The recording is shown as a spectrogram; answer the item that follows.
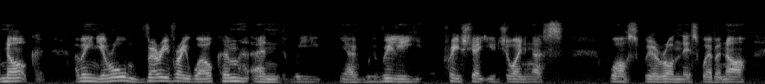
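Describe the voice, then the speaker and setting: A man with a British accent speaks at a fairly high pitch and a moderate pace, his intonation fairly even. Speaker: sales engineering manager. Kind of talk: webinar presentation. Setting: online webinar.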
